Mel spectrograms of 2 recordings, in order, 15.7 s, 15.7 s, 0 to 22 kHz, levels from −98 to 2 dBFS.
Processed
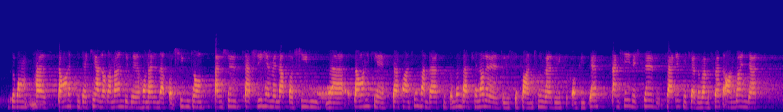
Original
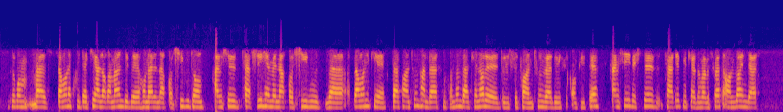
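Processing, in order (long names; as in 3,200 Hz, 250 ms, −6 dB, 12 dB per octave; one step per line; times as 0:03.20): healed spectral selection 0:06.14–0:06.65, 500–1,000 Hz both
envelope filter 450–1,000 Hz, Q 8.5, up, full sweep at −16.5 dBFS
coupled-rooms reverb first 0.52 s, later 3.1 s, from −14 dB, DRR 10 dB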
